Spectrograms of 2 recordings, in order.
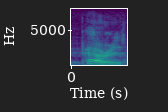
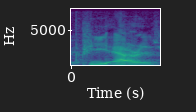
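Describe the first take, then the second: First: The first letter is blended into one word. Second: The first letter is spoken apart from the rest. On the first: The speaker calls it right. "You say" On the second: The speaker calls it wrong. "you don't say"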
